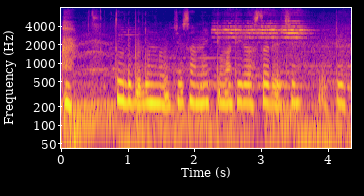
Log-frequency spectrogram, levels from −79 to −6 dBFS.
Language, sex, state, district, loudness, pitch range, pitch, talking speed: Bengali, female, West Bengal, Dakshin Dinajpur, -16 LUFS, 225-230 Hz, 230 Hz, 85 wpm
